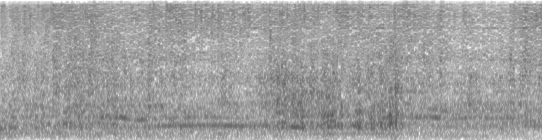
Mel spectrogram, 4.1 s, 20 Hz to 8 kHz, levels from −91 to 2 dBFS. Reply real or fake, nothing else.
real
